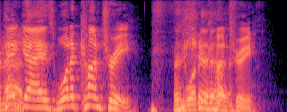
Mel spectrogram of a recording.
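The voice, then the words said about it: Yakov Smirnoff impression. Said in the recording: “You're slipping into Yatsuk Smirnoff.”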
